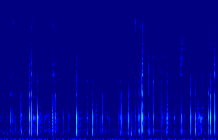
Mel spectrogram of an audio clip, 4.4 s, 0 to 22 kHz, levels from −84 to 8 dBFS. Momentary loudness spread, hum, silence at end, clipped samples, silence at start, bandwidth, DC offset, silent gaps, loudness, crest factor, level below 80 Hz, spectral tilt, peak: 9 LU; none; 0 s; under 0.1%; 0 s; 16.5 kHz; under 0.1%; none; -62 LUFS; 30 dB; -86 dBFS; -3 dB/octave; -32 dBFS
